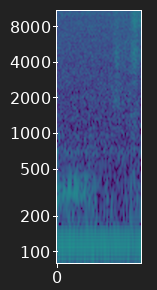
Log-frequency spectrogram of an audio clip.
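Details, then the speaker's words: Adult patient six weeks after surgery, feeding tube just removed after three weeks, relearning to eat: audible stomach growling (borborygmi). "there goes my stomach I wonder if you could hear that but it's it's just part of the process really and it will be worth it in the end fingers crossed"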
